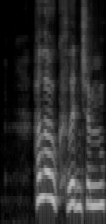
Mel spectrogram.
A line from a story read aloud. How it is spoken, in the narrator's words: cried the prince, quite homely and not at all grand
